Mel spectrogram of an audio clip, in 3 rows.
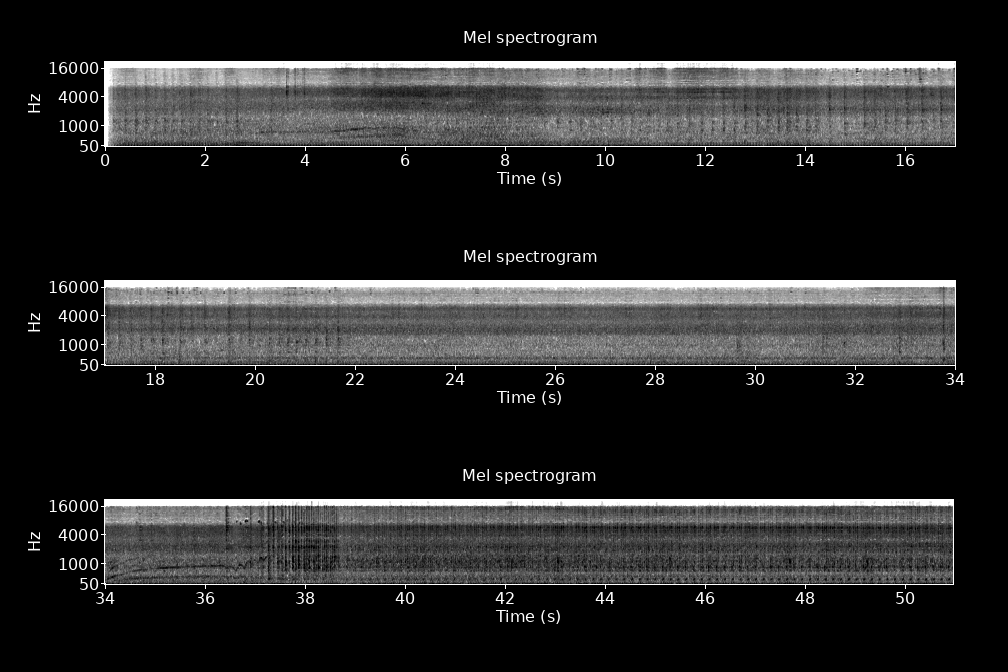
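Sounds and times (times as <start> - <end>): compressor engine rumbling: 0.1 - 50.9
rising whine: 1.4 - 9.0, 32.6 - 44.1.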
